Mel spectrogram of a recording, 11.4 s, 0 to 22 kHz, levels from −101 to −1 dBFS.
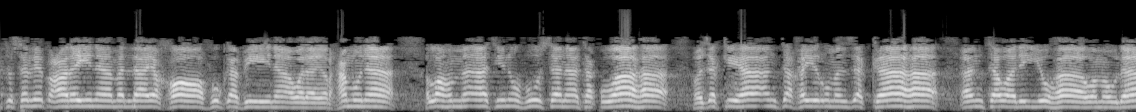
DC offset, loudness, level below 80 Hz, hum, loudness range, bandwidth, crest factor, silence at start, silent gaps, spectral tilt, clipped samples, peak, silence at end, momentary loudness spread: under 0.1%; -17 LUFS; -66 dBFS; none; 2 LU; 10 kHz; 18 dB; 0 s; none; -5 dB/octave; under 0.1%; 0 dBFS; 0 s; 9 LU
